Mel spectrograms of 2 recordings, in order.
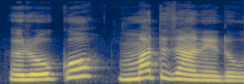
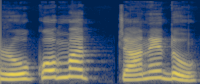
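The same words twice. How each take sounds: First: There is a pause right after the first word. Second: There is a pause right after the second word. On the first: Stop him and do not let him go. "रोक लो उसको, जाने मत दो" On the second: Do not stop him; let him go. "दूसरा क्या है"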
